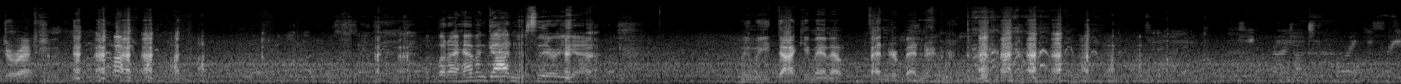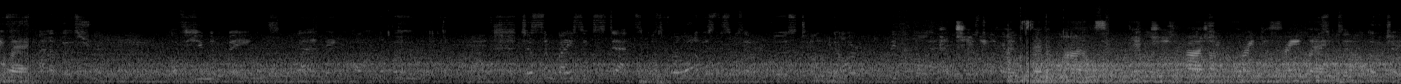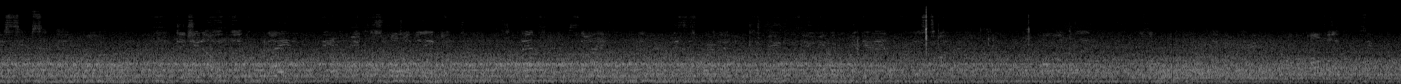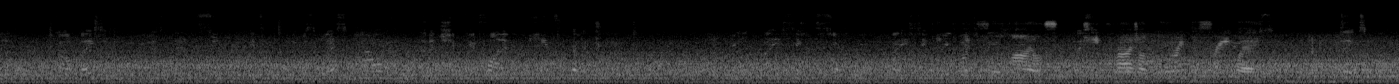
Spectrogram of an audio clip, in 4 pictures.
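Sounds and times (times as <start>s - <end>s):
indistinct voice talking: 0.0s - 2.0s, 2.6s - 6.4s, 7.4s - 14.3s
car road and engine noise: 0.0s - 56.0s.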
